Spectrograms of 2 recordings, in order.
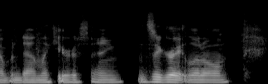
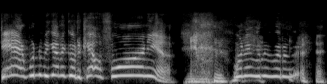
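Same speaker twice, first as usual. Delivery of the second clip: put-on hyper little kid yelling, very high and loud; 9 dB louder than usual. Retelling a film scene where the son asks his dad: imitating a yelling kid. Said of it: "He's yelling".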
